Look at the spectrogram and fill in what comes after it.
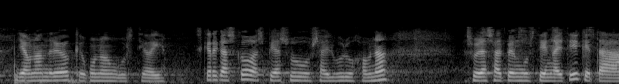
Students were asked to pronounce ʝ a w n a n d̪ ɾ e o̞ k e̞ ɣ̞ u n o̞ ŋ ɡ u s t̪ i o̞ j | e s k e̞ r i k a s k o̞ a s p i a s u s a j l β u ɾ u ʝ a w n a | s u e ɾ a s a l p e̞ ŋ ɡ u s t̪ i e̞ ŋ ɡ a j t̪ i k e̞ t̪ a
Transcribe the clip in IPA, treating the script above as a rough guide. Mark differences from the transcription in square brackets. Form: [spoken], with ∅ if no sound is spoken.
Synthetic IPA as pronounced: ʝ a w n a n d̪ ɾ e o̞ k e̞ ɣ̞ u n o̞ ŋ ɡ u s t̪ i o̞ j | e s k e̞ r i k a s k o̞ a s p i a s u s a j l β u ɾ u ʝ a w n a | s u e ɾ a s a l p e̞ ŋ ɡ u s t̪ i e̞ ŋ ɡ a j t̪ i k e̞ t̪ a

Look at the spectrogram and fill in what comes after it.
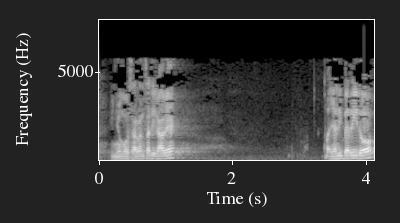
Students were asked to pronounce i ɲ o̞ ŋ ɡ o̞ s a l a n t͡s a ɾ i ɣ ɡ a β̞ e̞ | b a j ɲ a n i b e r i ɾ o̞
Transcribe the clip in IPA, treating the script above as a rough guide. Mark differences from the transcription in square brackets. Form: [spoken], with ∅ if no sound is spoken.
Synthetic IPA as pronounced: i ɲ o̞ ŋ ɡ o̞ s a l a n t͡s a ɾ i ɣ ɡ a β̞ e̞ | b a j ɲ a n i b e r i ɾ o̞

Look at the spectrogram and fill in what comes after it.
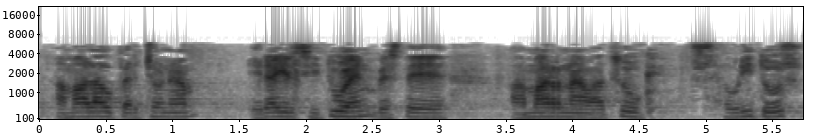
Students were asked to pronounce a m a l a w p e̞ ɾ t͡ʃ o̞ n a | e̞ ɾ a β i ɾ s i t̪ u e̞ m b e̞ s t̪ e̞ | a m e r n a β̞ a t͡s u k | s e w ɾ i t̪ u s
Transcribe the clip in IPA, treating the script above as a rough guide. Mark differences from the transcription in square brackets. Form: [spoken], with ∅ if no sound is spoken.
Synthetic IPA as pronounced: a m a l a w p e̞ ɾ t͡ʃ o̞ n a | e̞ ɾ a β i [l] s i t̪ u e̞ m b e̞ s t̪ e̞ | a m [a] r n a β̞ a t͡s u k | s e w ɾ i t̪ u s

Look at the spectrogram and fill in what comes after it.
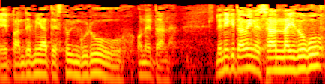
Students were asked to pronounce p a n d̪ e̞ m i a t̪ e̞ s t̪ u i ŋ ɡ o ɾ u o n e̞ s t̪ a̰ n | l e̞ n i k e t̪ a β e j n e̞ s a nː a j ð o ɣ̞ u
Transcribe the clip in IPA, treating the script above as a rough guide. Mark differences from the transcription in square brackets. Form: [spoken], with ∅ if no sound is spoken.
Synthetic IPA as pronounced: p a n d̪ e̞ m i a t̪ e̞ s t̪ u i ŋ ɡ [u] ɾ u o n e̞ [∅] t̪ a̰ n | l e̞ n i k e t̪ a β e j n e̞ s a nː a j ð [u] ɣ̞ u

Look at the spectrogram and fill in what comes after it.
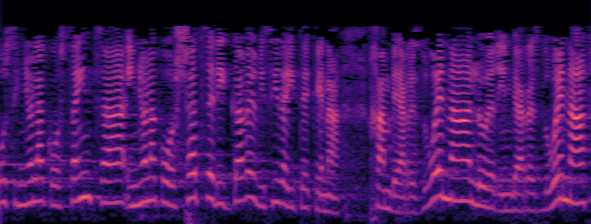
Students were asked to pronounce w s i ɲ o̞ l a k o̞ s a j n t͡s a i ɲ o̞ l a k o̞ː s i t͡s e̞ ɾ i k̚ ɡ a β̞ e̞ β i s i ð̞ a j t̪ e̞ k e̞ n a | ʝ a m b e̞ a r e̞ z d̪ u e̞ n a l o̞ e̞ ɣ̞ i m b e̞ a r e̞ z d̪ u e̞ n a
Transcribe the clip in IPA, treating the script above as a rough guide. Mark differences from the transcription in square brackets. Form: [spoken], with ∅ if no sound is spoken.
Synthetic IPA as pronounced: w s i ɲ o̞ l a k o̞ s a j n t͡s a i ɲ o̞ l a k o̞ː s [a] t͡s e̞ ɾ i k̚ ɡ a β̞ e̞ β i s i ð̞ a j t̪ e̞ k e̞ n a | ʝ a m b e̞ a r e̞ z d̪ u e̞ n a l o̞ e̞ ɣ̞ i m b e̞ a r e̞ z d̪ u e̞ n a

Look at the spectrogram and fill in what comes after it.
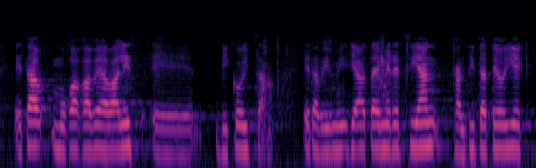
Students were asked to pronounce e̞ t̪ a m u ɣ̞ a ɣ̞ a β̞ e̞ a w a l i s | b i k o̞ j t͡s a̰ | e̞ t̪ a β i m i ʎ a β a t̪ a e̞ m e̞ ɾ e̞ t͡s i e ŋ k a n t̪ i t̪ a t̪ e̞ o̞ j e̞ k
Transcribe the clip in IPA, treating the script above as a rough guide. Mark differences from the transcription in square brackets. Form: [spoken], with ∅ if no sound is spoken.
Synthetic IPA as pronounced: e̞ t̪ a m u ɣ̞ a ɣ̞ a β̞ e̞ a [β] a l i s | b i k o̞ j t͡s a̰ | e̞ t̪ a β i m i ʎ a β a t̪ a e̞ m e̞ ɾ e̞ t͡s i [a] ŋ k a n t̪ i t̪ a t̪ e̞ o̞ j e̞ k

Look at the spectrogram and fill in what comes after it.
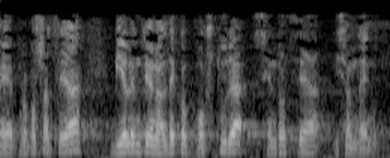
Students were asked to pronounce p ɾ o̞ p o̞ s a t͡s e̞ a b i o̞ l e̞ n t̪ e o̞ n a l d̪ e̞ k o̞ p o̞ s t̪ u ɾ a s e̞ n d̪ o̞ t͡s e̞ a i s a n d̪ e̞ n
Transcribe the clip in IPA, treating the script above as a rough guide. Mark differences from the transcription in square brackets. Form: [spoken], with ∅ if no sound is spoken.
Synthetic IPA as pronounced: p ɾ o̞ p o̞ s a t͡s e̞ a b i o̞ l e̞ n t̪ e o̞ n a l d̪ e̞ k o̞ p o̞ s t̪ u ɾ a s e̞ n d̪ o̞ t͡s e̞ a i s a n d̪ e̞ n

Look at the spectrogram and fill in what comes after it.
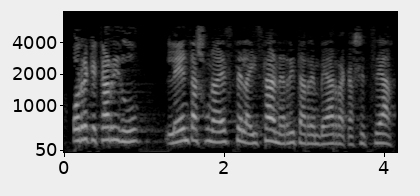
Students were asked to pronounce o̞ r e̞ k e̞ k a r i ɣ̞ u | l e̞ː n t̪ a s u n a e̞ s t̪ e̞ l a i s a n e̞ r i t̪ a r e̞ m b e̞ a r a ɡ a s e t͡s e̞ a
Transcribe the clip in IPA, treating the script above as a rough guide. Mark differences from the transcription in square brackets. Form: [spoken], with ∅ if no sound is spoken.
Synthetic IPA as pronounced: o̞ r e̞ k e̞ k a r i [ð̞] u | l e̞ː n t̪ a s u n a e̞ s t̪ e̞ l a i s a n e̞ r i t̪ a r e̞ m b e̞ a r a [k] a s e t͡s e̞ a

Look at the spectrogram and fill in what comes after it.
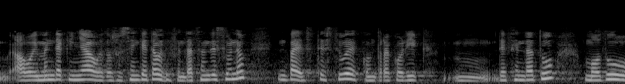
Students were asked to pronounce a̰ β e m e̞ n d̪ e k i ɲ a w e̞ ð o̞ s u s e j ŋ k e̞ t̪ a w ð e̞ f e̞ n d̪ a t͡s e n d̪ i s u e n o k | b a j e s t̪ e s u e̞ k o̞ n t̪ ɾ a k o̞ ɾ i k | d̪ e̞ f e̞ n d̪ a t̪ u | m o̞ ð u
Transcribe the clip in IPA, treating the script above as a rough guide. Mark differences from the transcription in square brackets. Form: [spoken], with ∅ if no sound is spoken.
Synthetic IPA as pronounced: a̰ [w] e m e̞ n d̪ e k i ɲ a w e̞ ð o̞ s u s e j ŋ k e̞ t̪ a w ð e̞ f e̞ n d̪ a t͡s e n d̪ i s u e n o k | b a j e s t̪ e s u e̞ k o̞ n t̪ ɾ a k o̞ ɾ i k | d̪ e̞ f e̞ n d̪ a t̪ u | m o̞ ð u

